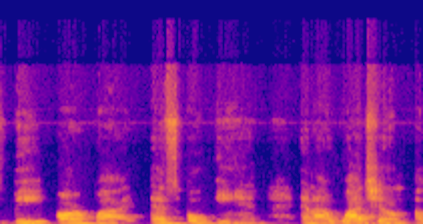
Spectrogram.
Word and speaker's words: Bryson: Okay, his name is Tommy Branson. That's Tommy Tommy Branson BRYSON. So I follow him. That again, his channel name is Tommy Tommy Branson. I believe that's how you pronounce his last name. It's BRYSON, and I watch him a lot.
